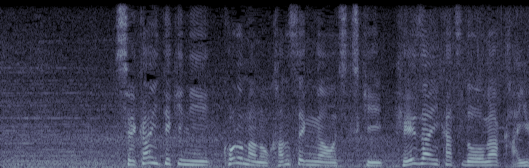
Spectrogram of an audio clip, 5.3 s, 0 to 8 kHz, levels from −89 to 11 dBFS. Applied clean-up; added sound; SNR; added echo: none; Organ; 16 dB; none.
